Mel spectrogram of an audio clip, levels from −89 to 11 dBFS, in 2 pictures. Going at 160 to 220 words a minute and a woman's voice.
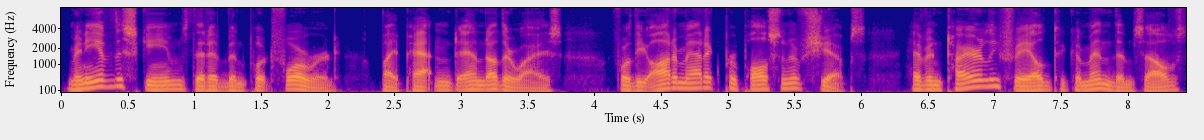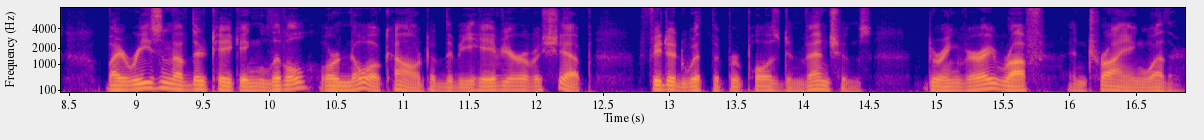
No: average, 180 wpm; male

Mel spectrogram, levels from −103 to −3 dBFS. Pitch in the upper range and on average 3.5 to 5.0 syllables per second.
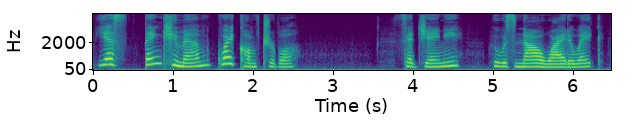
Yes: high, 240 Hz; 4.8 syllables/s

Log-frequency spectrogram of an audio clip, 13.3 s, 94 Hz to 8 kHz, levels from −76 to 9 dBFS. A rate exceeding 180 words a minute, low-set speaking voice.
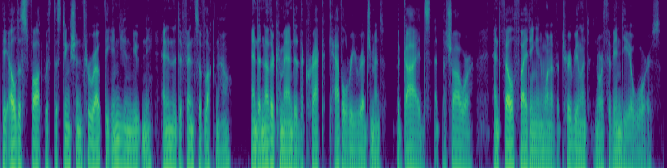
No: average, 170 wpm; very low, 80 Hz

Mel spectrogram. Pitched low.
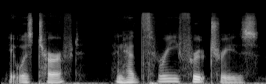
Yes: low, 105 Hz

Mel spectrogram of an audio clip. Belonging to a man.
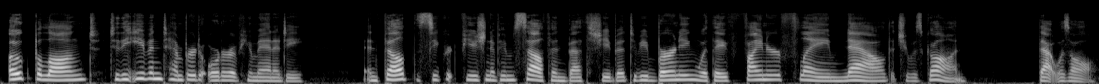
No: female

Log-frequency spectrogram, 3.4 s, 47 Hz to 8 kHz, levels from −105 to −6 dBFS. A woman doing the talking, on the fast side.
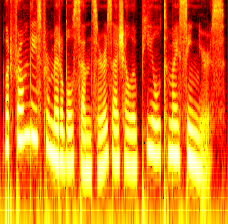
No: female; average, 195 wpm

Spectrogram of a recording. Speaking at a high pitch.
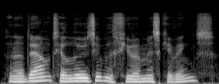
No: medium, 140 Hz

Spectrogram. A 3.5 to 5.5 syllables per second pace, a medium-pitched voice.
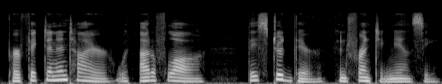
Yes: 5.0 syllables/s; medium, 155 Hz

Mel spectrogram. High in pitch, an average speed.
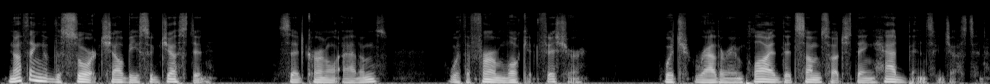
No: low, 110 Hz; average, 155 wpm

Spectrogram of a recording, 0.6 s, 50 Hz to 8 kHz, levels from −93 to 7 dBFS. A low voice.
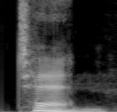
Yes: low, 105 Hz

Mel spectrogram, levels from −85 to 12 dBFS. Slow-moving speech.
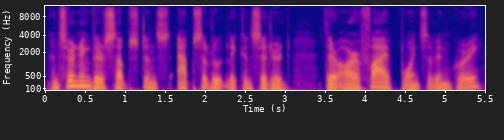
Yes: slow, 120 wpm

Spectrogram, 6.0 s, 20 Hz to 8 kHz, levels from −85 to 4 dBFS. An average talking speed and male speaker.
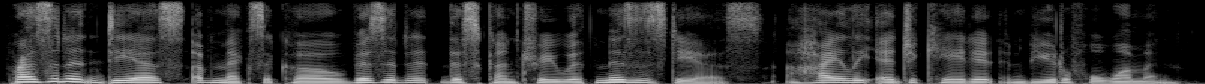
No: average, 160 wpm; female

